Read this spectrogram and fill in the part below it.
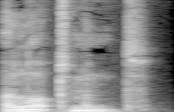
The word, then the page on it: allotment: British English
